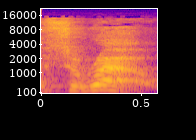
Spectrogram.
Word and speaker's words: Sorrell: Not Sorella, Sorrell.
